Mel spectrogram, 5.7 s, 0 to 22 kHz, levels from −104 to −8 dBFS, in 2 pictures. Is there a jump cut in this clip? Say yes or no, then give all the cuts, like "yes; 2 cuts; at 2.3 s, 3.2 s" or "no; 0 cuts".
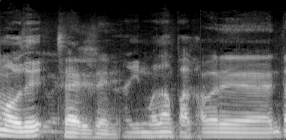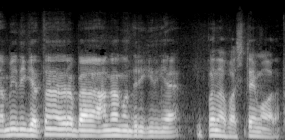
yes; 1 cut; at 2.0 s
